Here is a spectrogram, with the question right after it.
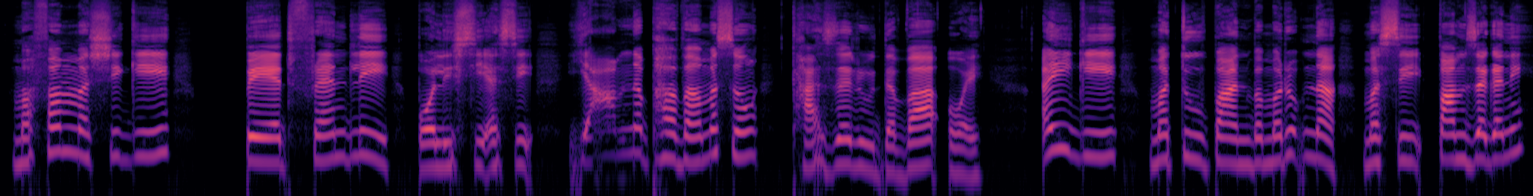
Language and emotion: Manipuri, surprised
